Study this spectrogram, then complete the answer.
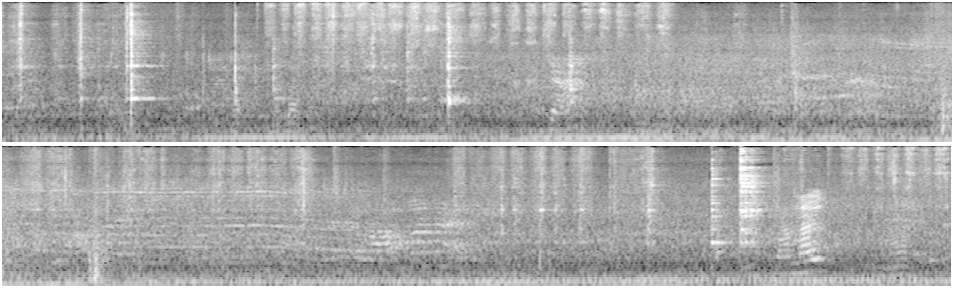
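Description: A knife chops into bamboo with sharp knocks.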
